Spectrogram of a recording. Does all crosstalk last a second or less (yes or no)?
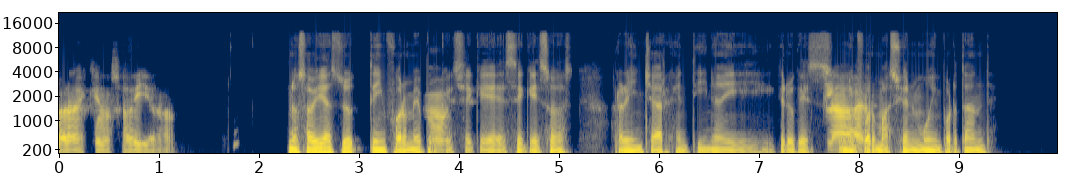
yes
